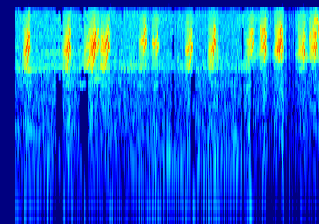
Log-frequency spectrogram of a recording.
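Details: Swallow calling with short, sharp, high chirps and squeaky twitters, given singly and in quick pairs at irregular intervals of about a third of a second, over a faint steady hiss.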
